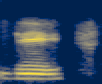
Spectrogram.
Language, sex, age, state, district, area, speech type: Urdu, male, 60+, Uttar Pradesh, Shahjahanpur, rural, conversation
